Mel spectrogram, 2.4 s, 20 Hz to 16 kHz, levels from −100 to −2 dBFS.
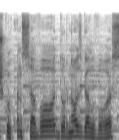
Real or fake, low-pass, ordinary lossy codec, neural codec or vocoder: real; 10.8 kHz; MP3, 96 kbps; none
